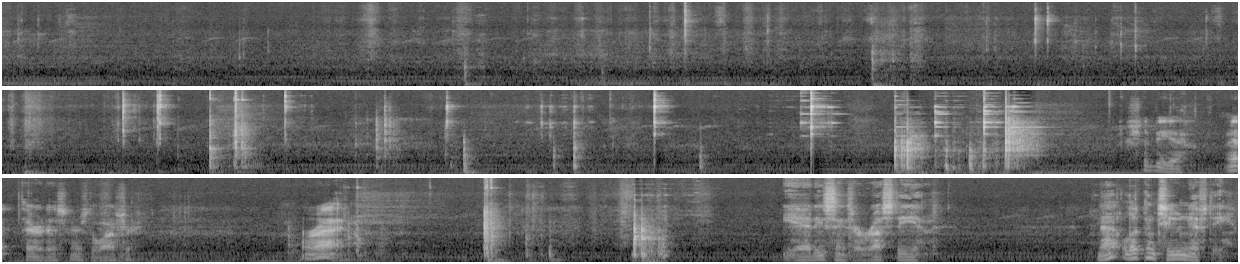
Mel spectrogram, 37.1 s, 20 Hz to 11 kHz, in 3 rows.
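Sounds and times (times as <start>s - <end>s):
tools and parts tapping: 4.5s - 7.8s, 9.8s - 12.3s, 13.5s - 22.8s, 27.6s - 28.6s, 29.5s - 30.4s, 31.0s - 31.5s
metal pliers clinking: 17.6s - 19.1s, 20.3s - 22.8s.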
